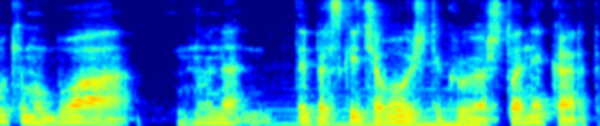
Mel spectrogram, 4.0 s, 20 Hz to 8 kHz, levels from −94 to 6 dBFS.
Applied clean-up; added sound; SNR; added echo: none; Bowed string instrument; 11 dB; none.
